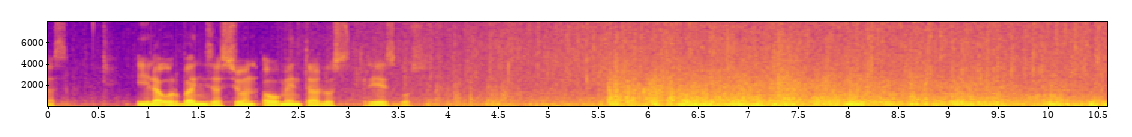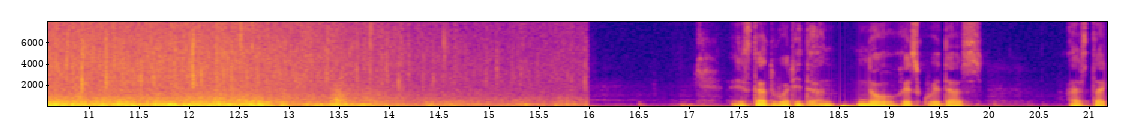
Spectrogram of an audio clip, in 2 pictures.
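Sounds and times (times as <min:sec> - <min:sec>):
steady heavy rain: 0:00.0 - 0:01.1, 0:02.3 - 0:16.0
deep thunder rumbling: 0:00.0 - 0:01.4, 0:02.1 - 0:16.0
speech: 0:00.9 - 0:04.0, 0:17.7 - 0:20.0, 0:20.8 - 0:21.1.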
